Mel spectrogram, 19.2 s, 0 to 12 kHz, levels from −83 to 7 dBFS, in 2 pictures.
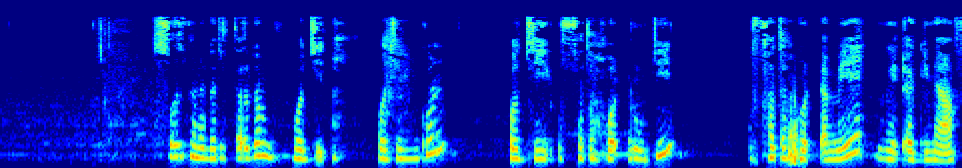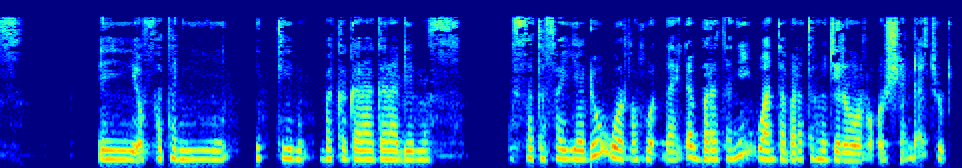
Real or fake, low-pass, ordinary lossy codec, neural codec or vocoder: fake; 10.8 kHz; MP3, 32 kbps; codec, 44.1 kHz, 7.8 kbps, DAC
